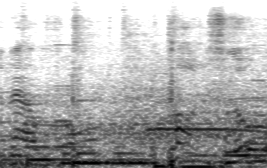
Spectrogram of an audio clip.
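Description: Live rock band playing an instrumental passage, with held and sliding notes over bass and a regular kick drum, recorded from within the arena audience.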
